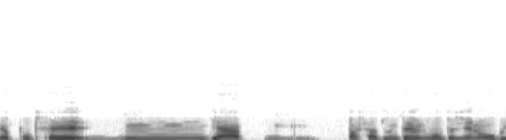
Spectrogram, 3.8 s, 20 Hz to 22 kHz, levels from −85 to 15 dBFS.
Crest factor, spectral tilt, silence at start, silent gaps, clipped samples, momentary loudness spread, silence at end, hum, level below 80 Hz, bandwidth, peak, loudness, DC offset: 18 dB; -7.5 dB/octave; 0 s; none; under 0.1%; 12 LU; 0 s; none; -66 dBFS; 3.8 kHz; -4 dBFS; -22 LUFS; under 0.1%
